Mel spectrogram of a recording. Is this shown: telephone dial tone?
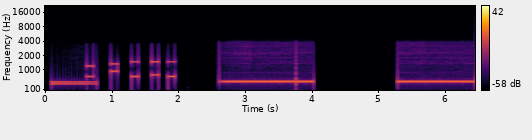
yes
